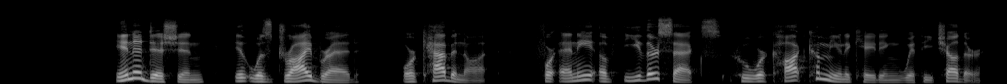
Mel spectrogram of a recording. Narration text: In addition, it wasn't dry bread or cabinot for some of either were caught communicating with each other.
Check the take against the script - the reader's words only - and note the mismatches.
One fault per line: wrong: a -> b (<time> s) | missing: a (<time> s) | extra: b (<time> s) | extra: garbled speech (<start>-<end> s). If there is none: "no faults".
wrong: wasn't -> was (2.5 s)
wrong: some -> any (5.6 s)
extra: sex who (6.6 s)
